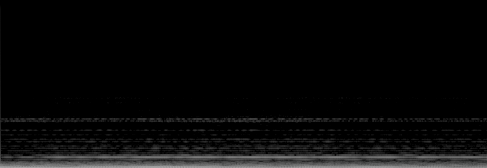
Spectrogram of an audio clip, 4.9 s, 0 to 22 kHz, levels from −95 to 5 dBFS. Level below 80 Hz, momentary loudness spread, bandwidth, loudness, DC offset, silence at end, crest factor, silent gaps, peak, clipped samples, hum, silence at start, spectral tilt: -38 dBFS; 7 LU; 6.8 kHz; -39 LUFS; under 0.1%; 0 s; 10 dB; none; -24 dBFS; under 0.1%; none; 0 s; -9.5 dB/octave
